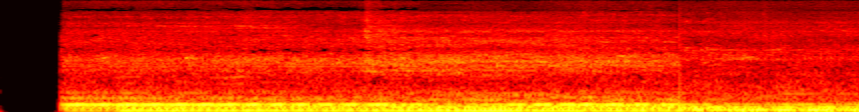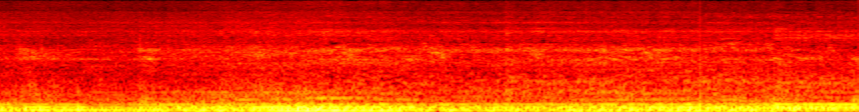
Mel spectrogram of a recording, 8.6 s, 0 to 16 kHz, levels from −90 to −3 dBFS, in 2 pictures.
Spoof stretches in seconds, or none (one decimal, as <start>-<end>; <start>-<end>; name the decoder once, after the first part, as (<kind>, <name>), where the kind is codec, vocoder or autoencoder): 2.1-2.9 (codec, SNAC); 3.6-5.9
